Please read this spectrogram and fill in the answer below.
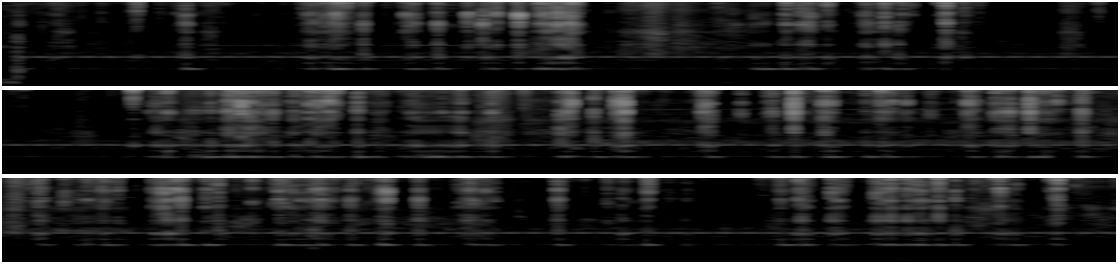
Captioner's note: typing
